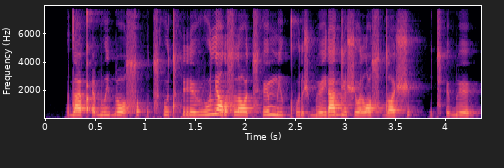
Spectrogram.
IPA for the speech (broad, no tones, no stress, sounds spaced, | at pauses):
d a i̯ qʼ i b u i̯ b u sˤ | t͡sʰ u tʰ r ø v u l i ɾ ʏ sˤ l ø u̯ t͡sʰ ʏ m i kʷʼ ɐ ɾ ʏ ʃ b ø i̯ ɾ a d ʏ ʃ o l o sˤ d ʏ ʃ | t͡sʼ ʏ b ʏ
